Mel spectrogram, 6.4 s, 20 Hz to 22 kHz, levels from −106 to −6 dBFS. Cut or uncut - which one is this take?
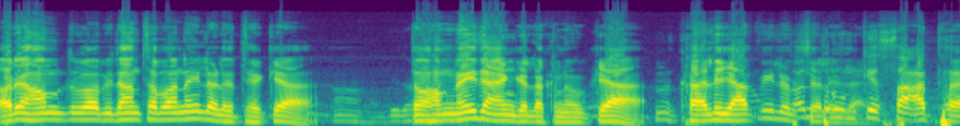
cut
